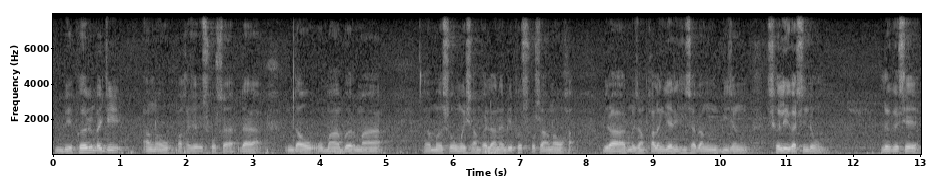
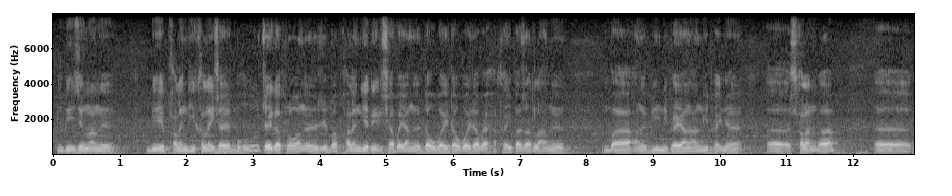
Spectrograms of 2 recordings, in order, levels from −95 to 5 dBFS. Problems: none marked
